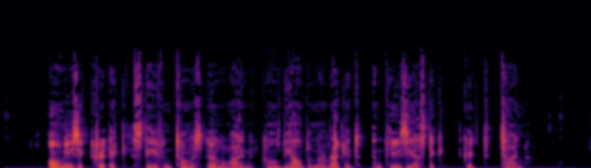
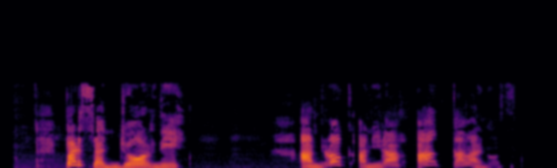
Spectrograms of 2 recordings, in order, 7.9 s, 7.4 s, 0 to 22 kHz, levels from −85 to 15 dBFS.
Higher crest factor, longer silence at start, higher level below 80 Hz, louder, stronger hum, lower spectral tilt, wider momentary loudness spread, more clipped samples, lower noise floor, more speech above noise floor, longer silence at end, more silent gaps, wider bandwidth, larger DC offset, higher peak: first, 28 dB vs 22 dB; about the same, 0.65 s vs 0.55 s; first, -62 dBFS vs -80 dBFS; second, -29 LUFS vs -21 LUFS; neither; first, -3 dB/octave vs -1.5 dB/octave; about the same, 15 LU vs 13 LU; neither; second, -69 dBFS vs -78 dBFS; second, 38 dB vs 56 dB; about the same, 0.85 s vs 0.95 s; neither; first, 16 kHz vs 11.5 kHz; neither; second, -6 dBFS vs -2 dBFS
